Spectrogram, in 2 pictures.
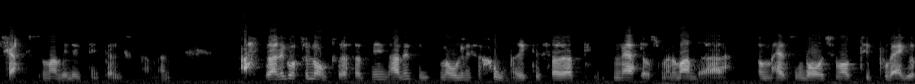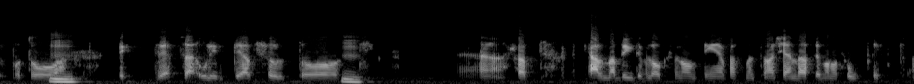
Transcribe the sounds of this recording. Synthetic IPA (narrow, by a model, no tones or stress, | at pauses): kʰɾa̰fsɔmːanvɪlːəʉ̟t̪nɪ̰kːa̰lɪ̰ksɔmd̪æ̰mɛn | ʔa̰hd̪ɛhad̪ːəɡɔt̪ːsɔlɔŋt̪ʰːɾuːjasat̪vɪhad̪əɪnt̪əjʊt̪ːmɛɔɾɡanɪsaɧuːnə̰nɾɪk̚t̪ɪt̪fœɾat̪ | mɛːt̪aɔsmɛ̰d̪ɔmand̪ɾa̰ | sɔmhɛlsɪŋbɔɾjsɔmvat̪ʰyːpʰːɔvɛːɡɵpːɔt̪ʰɔfɪkt̪d̪̥ɵveːt̪sɔæ̰ːɾʔʊlʏmpɪafɵlt̪ɔ | sɔat̪kʰalmabʏɡ̚d̪əvɛlɔksɔnɔnt̪ʰɪŋːɛənfəɾast̪manɪnt̪əvanɕɛnd̪əat̪̚d̪ɛvanɔt̪huːʈɾɪk̚t̪ɪ̥t̪ː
